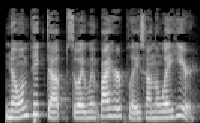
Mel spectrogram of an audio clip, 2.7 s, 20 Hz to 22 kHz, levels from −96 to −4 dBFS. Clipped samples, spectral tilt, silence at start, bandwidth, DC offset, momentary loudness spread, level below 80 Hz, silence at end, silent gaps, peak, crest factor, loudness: under 0.1%; -3.5 dB/octave; 0.05 s; 16.5 kHz; under 0.1%; 4 LU; -64 dBFS; 0.1 s; none; -2 dBFS; 18 dB; -19 LUFS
